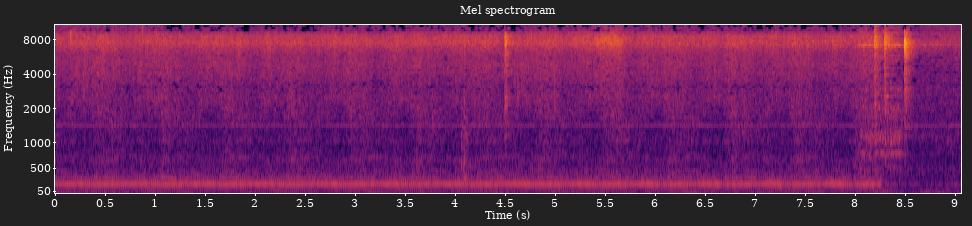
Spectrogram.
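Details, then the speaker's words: Beko dishwasher after replacing the circulation motor that was tripping the fuse, wash mode: after about 30 seconds of draining it takes in water, a steady low hum that cuts off cleanly; normal fill, no grinding. "Les lave-vaisselle fonctionnent en mode décharge d' eau pendant environ 30 secondes, au cas où il y aurait de l'eau dedans au premier démarrage, puis ils commencent à aspirer de l'eau et maintenant ils déchargent de l'eau"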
